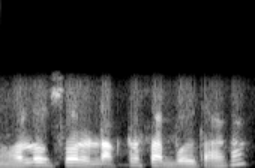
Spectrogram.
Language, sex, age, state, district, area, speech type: Marathi, male, 30-45, Maharashtra, Gadchiroli, rural, conversation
